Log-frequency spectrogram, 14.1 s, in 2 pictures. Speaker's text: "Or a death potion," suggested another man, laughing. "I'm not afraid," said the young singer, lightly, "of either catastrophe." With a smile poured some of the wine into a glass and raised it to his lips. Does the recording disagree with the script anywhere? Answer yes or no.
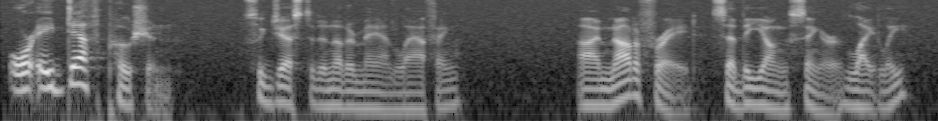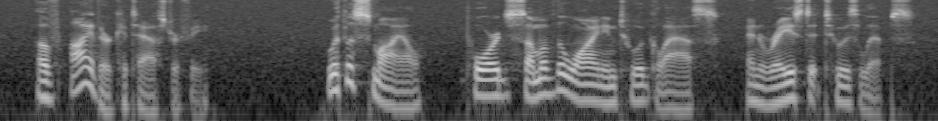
no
